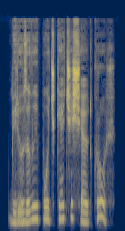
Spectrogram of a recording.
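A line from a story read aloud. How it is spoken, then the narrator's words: Grandmother's whisper. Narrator (Russian): шептал ей голос бабушки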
